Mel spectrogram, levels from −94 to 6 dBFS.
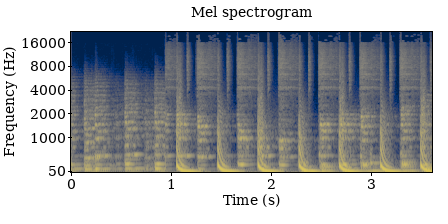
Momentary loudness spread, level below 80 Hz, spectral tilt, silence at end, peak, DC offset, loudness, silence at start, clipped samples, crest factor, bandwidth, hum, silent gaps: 6 LU; -20 dBFS; -5.5 dB/octave; 0 s; -2 dBFS; under 0.1%; -18 LUFS; 0 s; under 0.1%; 14 dB; 19 kHz; none; none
